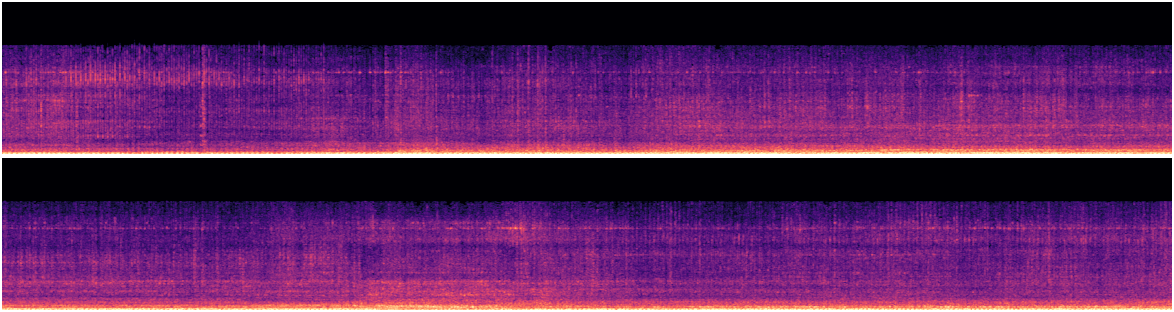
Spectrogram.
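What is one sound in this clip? A lawn tractor engine runs steadily with a low rumble.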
